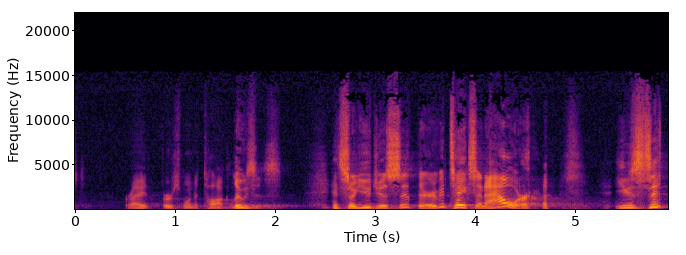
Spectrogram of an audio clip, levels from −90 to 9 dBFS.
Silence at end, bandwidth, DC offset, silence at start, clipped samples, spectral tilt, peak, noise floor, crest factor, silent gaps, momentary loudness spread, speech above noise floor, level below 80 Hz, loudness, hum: 0.05 s; 15.5 kHz; under 0.1%; 0.55 s; under 0.1%; -3 dB/octave; 0 dBFS; -59 dBFS; 20 dB; none; 18 LU; 39 dB; -60 dBFS; -18 LUFS; none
